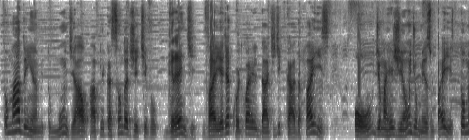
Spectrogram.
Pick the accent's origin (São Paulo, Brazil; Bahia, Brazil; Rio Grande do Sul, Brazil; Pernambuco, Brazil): São Paulo, Brazil; Sorocaba; Vale lembrar nós, que somos aqui da região de Sorocaba, das cidades vizinhas, Piedade e Salto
